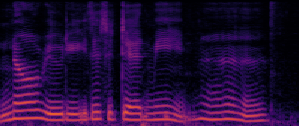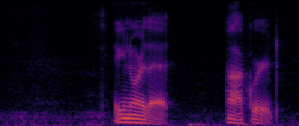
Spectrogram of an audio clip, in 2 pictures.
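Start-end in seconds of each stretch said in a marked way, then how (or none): 0.0-2.7 very high, slow, cracking mocking voice, words stretched out. Responding to a listener right after a pun, in a mocking voice with a voice crack. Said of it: "voice crack when I was trying to do a mocking voice".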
